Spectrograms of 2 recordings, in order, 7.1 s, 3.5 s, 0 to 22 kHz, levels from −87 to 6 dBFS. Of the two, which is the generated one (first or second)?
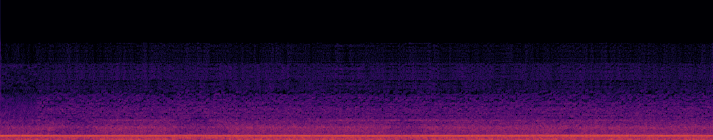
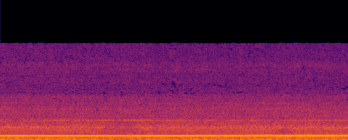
first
